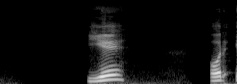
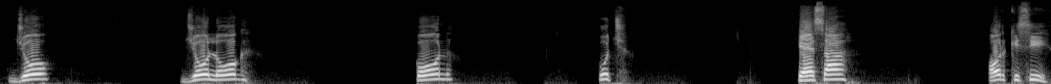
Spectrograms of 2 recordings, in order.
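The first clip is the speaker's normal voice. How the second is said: higher, louder voice, isolated words with pauses; word-by-word dictation; 4 semitones higher, 5 dB louder, slower than usual. Shown as a demonstration. Teacher tells students to keep writing onward, word-by-word dictation. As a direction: call out each word and wait. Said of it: "लिखो, जो, लिखते चलो आगे".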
